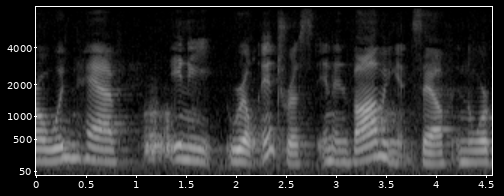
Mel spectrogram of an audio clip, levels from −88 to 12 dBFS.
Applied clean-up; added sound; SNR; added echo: none; none; none; none.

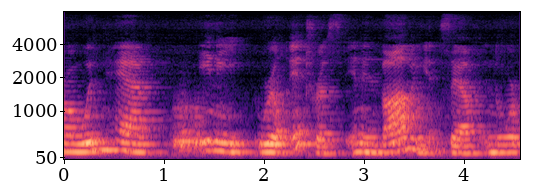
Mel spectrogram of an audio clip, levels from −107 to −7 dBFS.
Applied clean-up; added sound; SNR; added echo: none; none; none; reverberation time 0.7 s.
